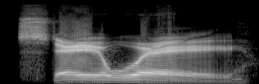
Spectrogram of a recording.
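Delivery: loud, booming, room-filling, away drawn out. Narrating a game, the speaker voices the voice rocking through the room: loud booming voice. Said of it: "a loud, booming voice rocks through the room".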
